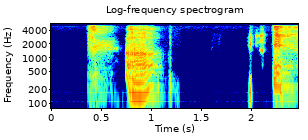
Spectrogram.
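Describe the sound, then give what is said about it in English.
A person coughs and clears their throat after choking on saliva, giving a few rough coughs in two bursts separated by a pause. “Excuse me. Oh man, I just choked out my own saliva while I started to talk.”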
